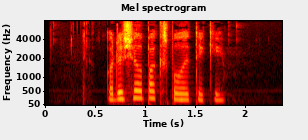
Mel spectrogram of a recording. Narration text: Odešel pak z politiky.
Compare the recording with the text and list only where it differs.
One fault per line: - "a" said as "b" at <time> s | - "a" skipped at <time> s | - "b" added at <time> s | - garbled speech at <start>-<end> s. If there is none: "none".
none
